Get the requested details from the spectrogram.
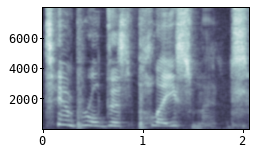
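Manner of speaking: very high, swooping, theatrically exasperated. Reading techno jargon the way Josh tends to, mock-exasperated Josh imitation. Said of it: "said mockingly exasperated".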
